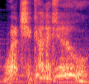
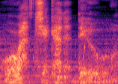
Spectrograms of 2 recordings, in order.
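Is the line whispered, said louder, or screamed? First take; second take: louder; whispered. First: It is said a little louder. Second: It is whispered very quietly.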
